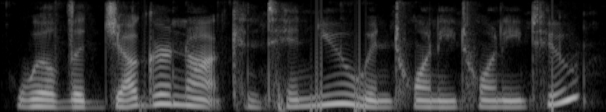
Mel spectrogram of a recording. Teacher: this is a yes no question so it'll go up up up up up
